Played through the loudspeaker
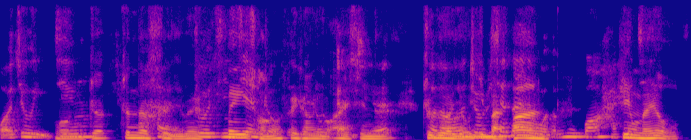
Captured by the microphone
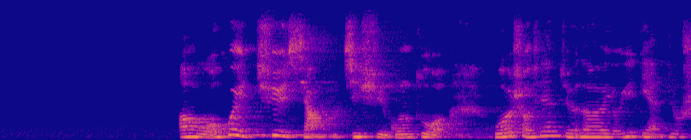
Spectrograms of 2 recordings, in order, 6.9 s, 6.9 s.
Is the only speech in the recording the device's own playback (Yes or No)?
No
